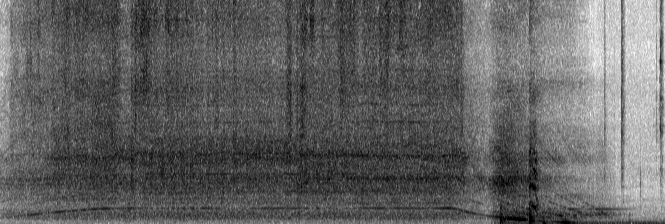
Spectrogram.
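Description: A compressed-air burst blows dust out of a Thermaltake heat sink, a steady hissing whine rising to a held pitch for several seconds and then spinning down, followed by a few clicks and rattles.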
